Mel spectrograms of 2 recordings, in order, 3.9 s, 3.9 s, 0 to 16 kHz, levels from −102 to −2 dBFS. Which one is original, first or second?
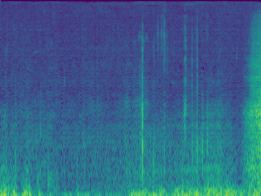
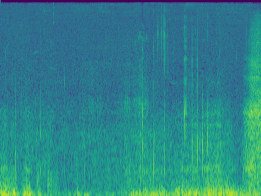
second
